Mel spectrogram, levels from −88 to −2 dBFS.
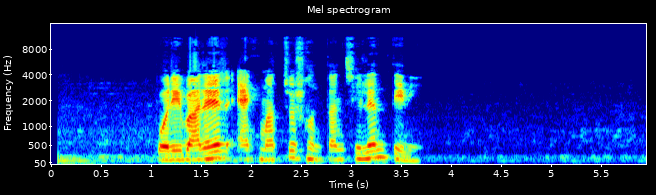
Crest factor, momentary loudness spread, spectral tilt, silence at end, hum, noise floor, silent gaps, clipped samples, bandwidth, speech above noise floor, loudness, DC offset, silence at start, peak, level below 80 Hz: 20 dB; 16 LU; -5 dB/octave; 2.3 s; none; -61 dBFS; none; under 0.1%; 11.5 kHz; 44 dB; -16 LUFS; under 0.1%; 0.1 s; 0 dBFS; -56 dBFS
